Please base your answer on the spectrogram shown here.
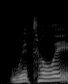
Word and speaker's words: Whiteley: And your surname is pronounced Whitily or Whitly.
